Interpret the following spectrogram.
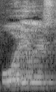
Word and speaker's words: Euler: an irrational number it's a constant it's actually Euler's constant pronounced Euler but will spell with an e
